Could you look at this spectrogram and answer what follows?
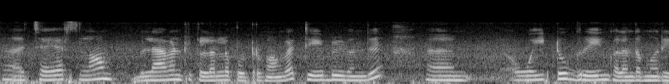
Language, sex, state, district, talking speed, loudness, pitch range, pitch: Tamil, female, Tamil Nadu, Kanyakumari, 100 wpm, -16 LUFS, 185-215 Hz, 200 Hz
